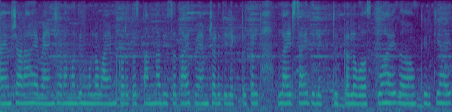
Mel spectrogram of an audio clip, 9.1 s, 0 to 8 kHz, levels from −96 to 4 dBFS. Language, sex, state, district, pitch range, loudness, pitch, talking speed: Marathi, female, Maharashtra, Solapur, 235-245 Hz, -43 LUFS, 240 Hz, 125 wpm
